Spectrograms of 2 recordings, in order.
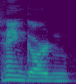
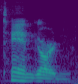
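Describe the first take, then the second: First: The first part ends with a g sound. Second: The first part ends without a g sound. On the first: The speaker calls it wrong. "I've been calling it Tang Garden" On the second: The speaker calls it right. "the G is silent and it's Tan Garden"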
